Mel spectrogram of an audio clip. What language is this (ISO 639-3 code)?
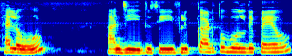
pan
